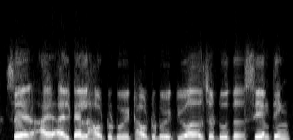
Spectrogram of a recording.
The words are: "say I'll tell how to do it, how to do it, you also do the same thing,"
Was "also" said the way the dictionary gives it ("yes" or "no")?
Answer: yes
